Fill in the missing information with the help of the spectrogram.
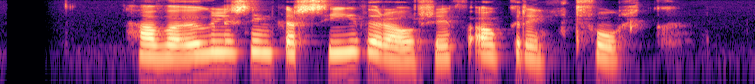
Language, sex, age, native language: Icelandic, female, 30-39, Icelandic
